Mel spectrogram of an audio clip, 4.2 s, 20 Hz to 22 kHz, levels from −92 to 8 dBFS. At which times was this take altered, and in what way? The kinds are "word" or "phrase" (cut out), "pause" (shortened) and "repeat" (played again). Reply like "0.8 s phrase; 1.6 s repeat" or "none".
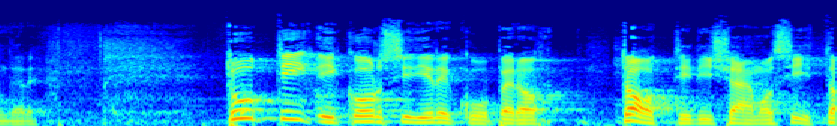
1.6 s word; 3.1 s word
